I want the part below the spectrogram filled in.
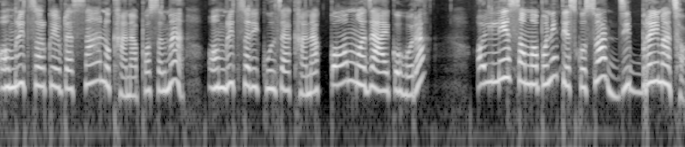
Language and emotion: Nepali, happy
